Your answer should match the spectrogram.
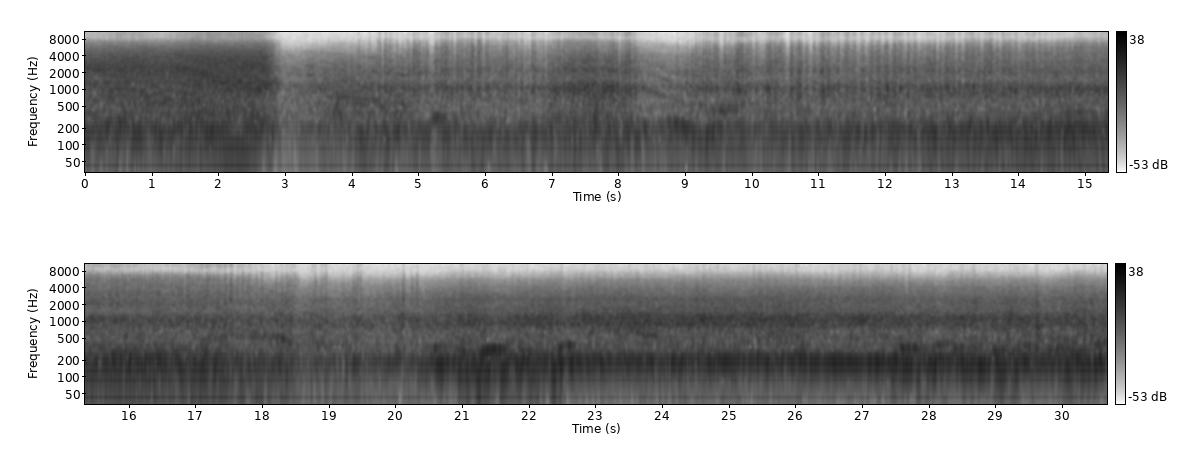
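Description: Competition pulling tractor's engine at full power under load from the weight sled, dropping off sharply about three seconds in, at the end of a full pull. It then runs on at lower revs for the rest.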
